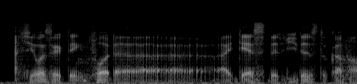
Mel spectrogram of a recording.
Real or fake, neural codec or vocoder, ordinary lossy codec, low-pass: fake; autoencoder, 22.05 kHz, a latent of 192 numbers a frame, VITS, trained on many speakers; MP3, 48 kbps; 7.2 kHz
